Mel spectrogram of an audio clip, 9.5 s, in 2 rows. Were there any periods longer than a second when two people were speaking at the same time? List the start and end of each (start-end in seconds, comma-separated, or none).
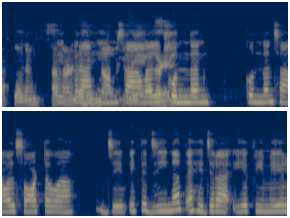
1.0-2.9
